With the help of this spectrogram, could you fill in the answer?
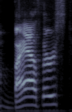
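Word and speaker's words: Bathurst: Baist. It's pronounced ba'ist.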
